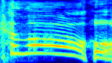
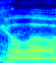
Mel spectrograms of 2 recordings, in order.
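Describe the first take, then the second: First: High, loud, gleeful park-greeter hello; over-the-top happy. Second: Said in the usual way. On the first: Retold or imitated. Disney attendant greeting arriving guests, over-the-top happy. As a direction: sing out an absurdly cheery greeting. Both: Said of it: "he's way over the top happy".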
